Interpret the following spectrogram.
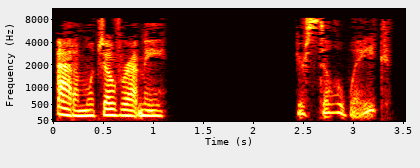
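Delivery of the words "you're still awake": hushed, much softer question rising high at the end; whispered question. A narrator's reading. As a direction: ask it very softly, as if someone's asleep. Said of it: "I whispered".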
